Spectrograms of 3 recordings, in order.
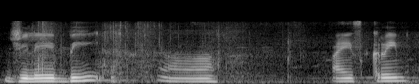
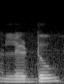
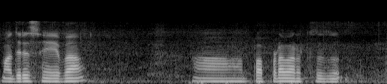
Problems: background sounds at intervals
